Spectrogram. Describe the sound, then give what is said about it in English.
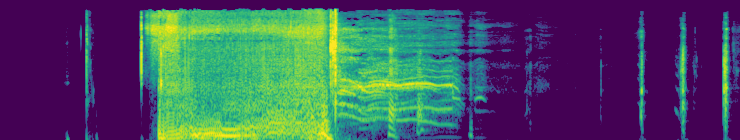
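A beer can cracks open with a loud, sustained fizzing hiss, trailing into a squeaky, fart-like sputter, followed later by a few faint sharp clicks. “There's a fart noise with every opening.”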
